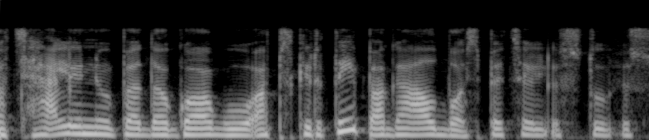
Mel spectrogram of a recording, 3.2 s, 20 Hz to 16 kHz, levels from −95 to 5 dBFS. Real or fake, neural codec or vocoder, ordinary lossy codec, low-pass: fake; codec, 16 kHz, 16 kbps, FreqCodec, larger model; Opus, 64 kbps; 7.2 kHz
